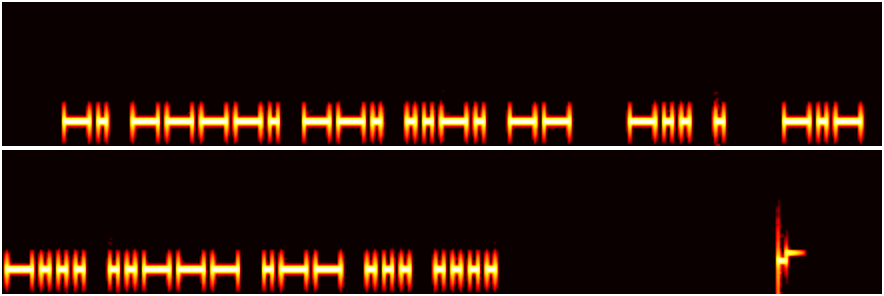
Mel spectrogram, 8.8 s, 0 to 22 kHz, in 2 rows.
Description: Morse code, heard as a keyed tone, about 28 wpm, 700 Hz. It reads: N9GFM DE KB2WSH
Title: USA Callsign DE Callsign 28wpm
